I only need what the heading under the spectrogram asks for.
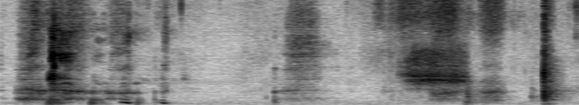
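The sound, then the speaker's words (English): A person coughs and clears their throat several times in rough, irregular bursts, with a raspy phlegmy quality and short breaths between, and no speech; an itch in the throat that goes away only after coughing out phlegm. “like out of nowhere, I'll have this like itch in my throat, and then I can't get rid of it unless I cough out some phlegm.”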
